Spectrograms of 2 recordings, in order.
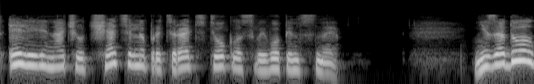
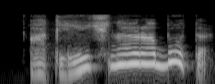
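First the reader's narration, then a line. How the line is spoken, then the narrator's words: Surprised tone. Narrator (Russian): удивленным тоном сказал Сэмпсон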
